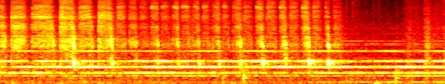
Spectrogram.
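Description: A felt-tip marker being scrubbed quickly back and forth on paper to fill in a coloured area, in rapid scratchy strokes that stop shortly before the end. Soft sustained background music plays underneath.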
